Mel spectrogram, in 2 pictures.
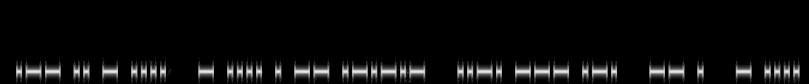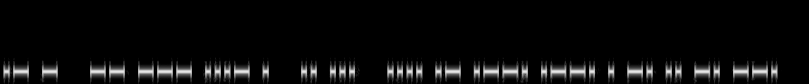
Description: Morse code, heard as a keyed tone, about 25 wpm, 600 Hz. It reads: WITH THEM. FOR ME THAT MOVE IS HAPPENING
